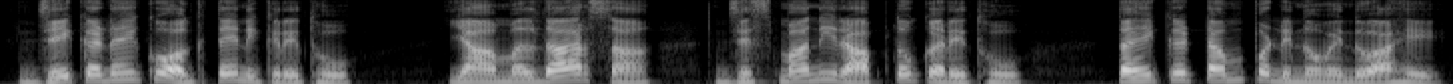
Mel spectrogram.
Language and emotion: Sindhi, neutral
